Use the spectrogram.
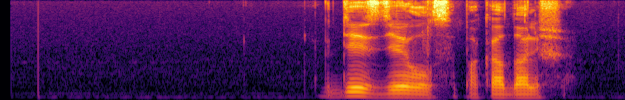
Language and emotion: Russian, neutral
